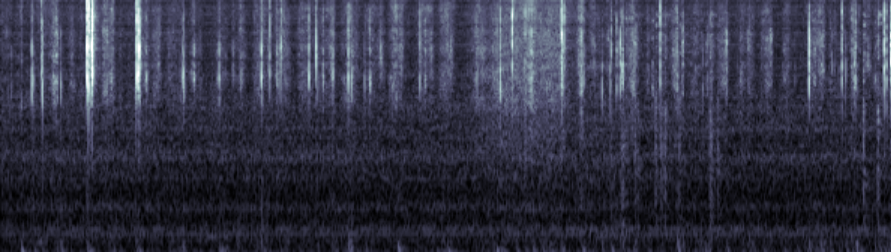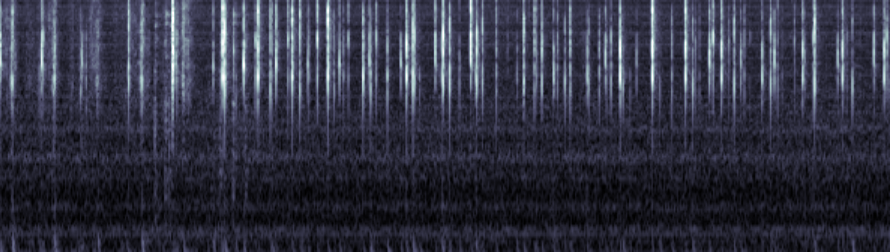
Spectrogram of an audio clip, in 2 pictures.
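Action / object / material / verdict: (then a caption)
tap / small wax pumpkin candle / wax / none. Long nails tap rapidly on the sides of a small, solid orange wax pumpkin candle. The result is a quick, steady patter of dry, bright clicks that stop instantly, with a faint low hum underneath.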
